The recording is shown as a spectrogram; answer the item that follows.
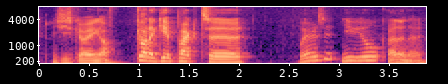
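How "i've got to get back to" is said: put-on woman's shout, higher. Retelling a film scene where a mother shouts at a desk: imitating a woman shouting. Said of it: "Screamy Shouty Woman is at the".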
